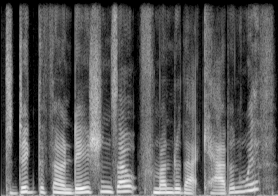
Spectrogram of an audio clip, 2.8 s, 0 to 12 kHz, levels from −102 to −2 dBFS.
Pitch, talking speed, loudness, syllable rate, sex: 260 Hz, 215 wpm, -16 LUFS, 5.1 syllables/s, female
